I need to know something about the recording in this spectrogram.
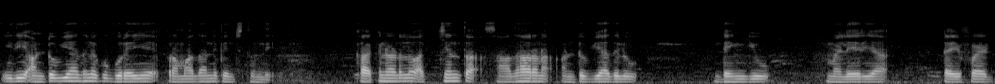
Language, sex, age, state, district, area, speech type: Telugu, male, 30-45, Andhra Pradesh, Kakinada, rural, spontaneous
